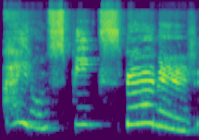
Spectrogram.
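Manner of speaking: high, slow imitation of a sweet old man; sweet old man on the phone, gently apologetic. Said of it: "he sounded like the sweetest old man".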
